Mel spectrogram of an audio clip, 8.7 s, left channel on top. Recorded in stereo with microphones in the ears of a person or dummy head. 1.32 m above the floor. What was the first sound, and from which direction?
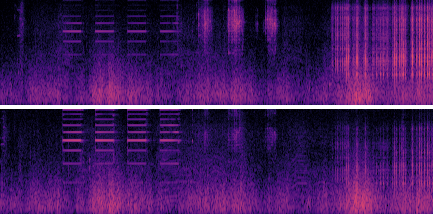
An alarm clock, 60° right (ahead or behind).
